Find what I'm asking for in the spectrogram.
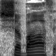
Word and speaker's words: Shabbat: And that's the word Shabbat is the Hebrew way of saying Sabbath.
